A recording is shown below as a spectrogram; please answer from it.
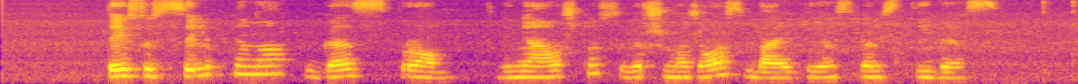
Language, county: Lithuanian, Vilnius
